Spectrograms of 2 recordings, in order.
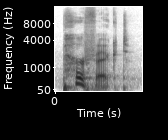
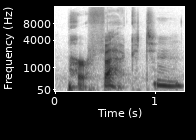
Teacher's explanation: if I say perfect with my stress on the first syllable this is actually the adjective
